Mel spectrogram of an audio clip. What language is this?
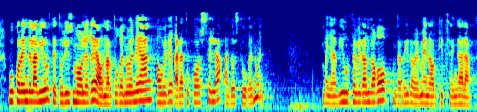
Basque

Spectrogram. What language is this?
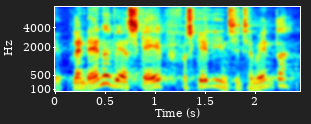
Danish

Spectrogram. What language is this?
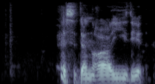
Kabyle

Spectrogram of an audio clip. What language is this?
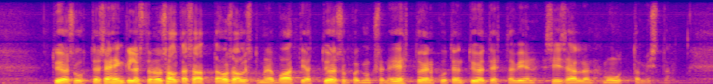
Finnish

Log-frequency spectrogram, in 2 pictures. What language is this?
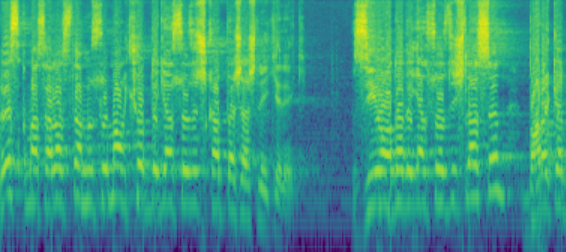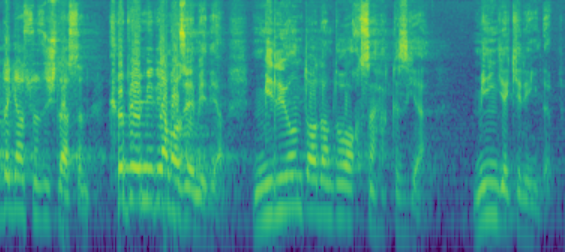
Turkish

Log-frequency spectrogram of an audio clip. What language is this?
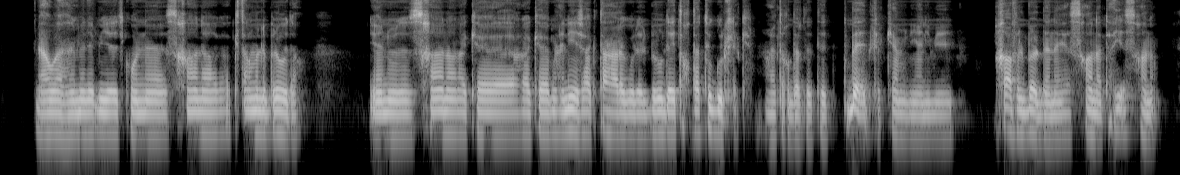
Algerian Saharan Arabic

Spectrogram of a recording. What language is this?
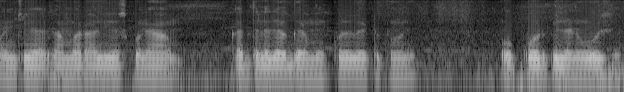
Telugu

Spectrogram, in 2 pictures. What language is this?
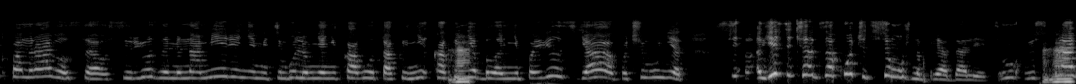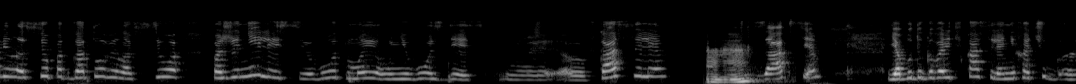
Russian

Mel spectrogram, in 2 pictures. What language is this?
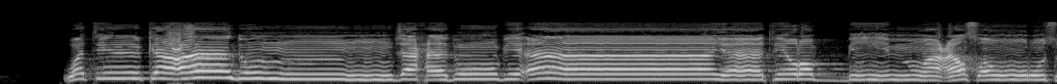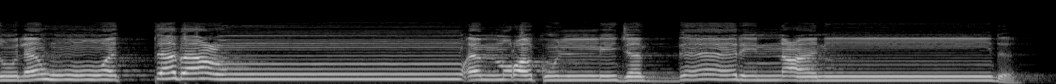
Arabic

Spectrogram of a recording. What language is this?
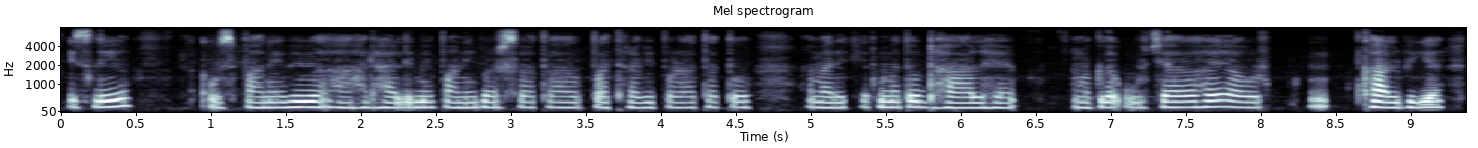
Hindi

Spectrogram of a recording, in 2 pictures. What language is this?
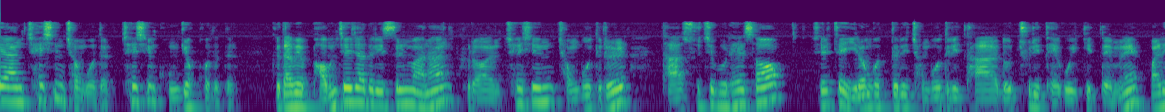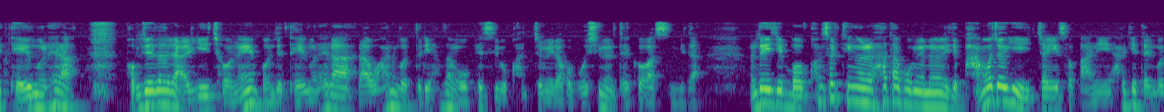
Korean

